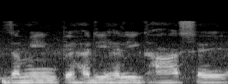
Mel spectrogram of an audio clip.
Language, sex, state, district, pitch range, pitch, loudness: Hindi, male, Uttar Pradesh, Lucknow, 85-90 Hz, 85 Hz, -15 LUFS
